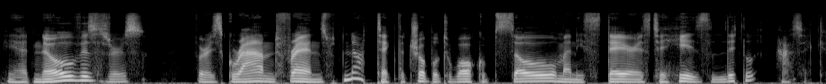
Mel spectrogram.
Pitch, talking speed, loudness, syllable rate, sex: 130 Hz, 165 wpm, -19 LUFS, 3.9 syllables/s, male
